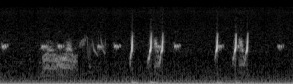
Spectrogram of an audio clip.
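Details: Batair, the common quail, recorded in 2019: two sharp triple-note bursts stand out among short whistled tonal notes and a brief nasal call, over a low hum.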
